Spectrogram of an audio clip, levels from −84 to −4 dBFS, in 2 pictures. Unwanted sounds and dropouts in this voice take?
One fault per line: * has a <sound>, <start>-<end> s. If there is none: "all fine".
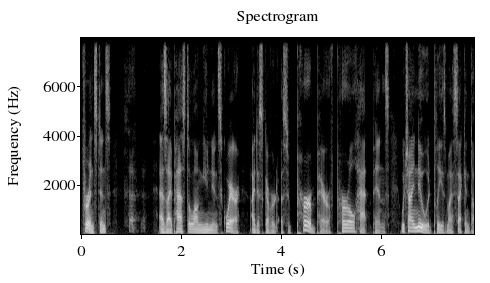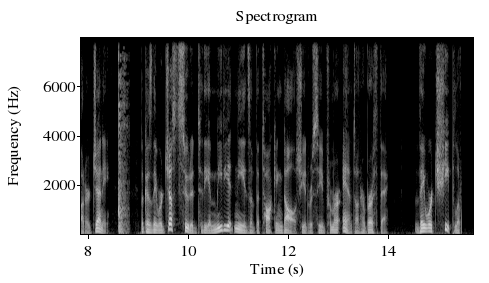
* has a laugh, 0.9-1.3 s
* has a thud, 8.6-8.9 s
